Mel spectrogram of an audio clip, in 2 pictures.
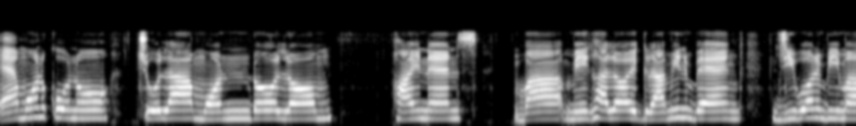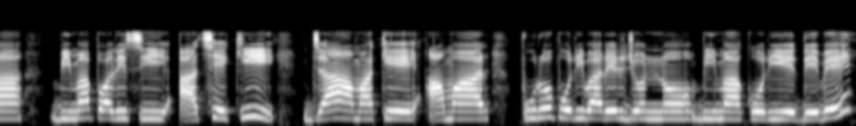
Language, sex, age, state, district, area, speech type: Bengali, female, 18-30, West Bengal, Hooghly, urban, read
